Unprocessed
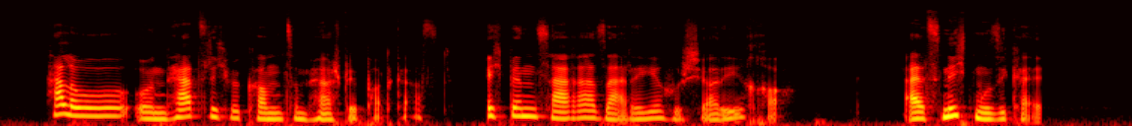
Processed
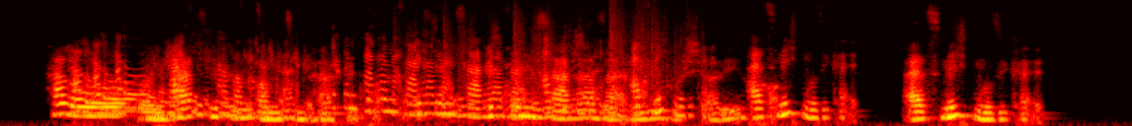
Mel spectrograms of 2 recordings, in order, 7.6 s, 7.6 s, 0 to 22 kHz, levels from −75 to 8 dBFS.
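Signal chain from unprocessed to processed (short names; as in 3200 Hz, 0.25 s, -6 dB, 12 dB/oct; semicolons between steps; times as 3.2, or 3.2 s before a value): inharmonic rescaling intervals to 110%; notches 60/120/180/240/300 Hz; 4.06–4.7 companded quantiser 4-bit; echoes that change speed 0.197 s, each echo +4 st, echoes 3; Doppler distortion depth 0.21 ms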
